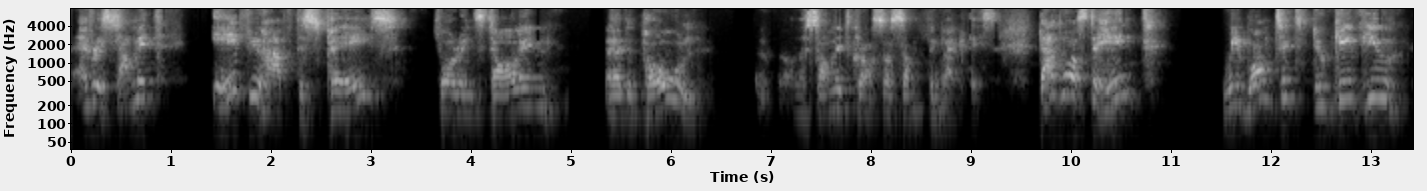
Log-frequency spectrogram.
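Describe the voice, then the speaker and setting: A middle-aged man with a Swiss German accent speaks in a high voice at an unhurried, slow pace. A native German speaker, he explains things informally and haltingly, searching for words. He sounds some way from the microphone in an echoey room. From Switzerland. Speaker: webinar presenter and radio shop co-owner. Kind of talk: informal product tutorial. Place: small indoor radio workshop. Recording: echoey room, distant mic.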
